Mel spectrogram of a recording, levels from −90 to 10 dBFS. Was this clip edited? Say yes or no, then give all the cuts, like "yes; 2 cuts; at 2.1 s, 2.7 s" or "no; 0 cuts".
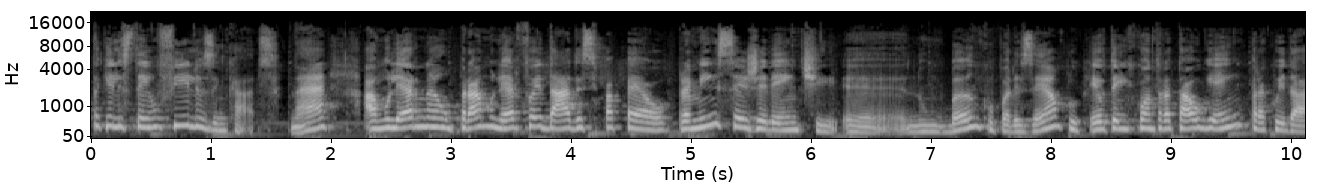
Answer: no; 0 cuts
